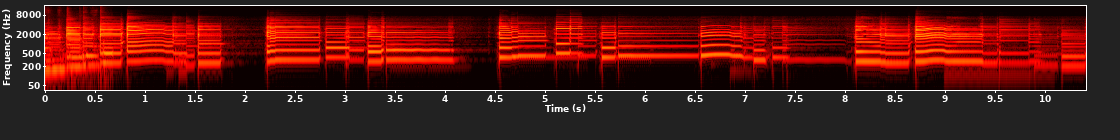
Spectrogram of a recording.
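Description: An electric guitar on its neck pickup playing melodic phrases and chords on its own, with a warm, rounded tone and notes ringing out between short pauses.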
